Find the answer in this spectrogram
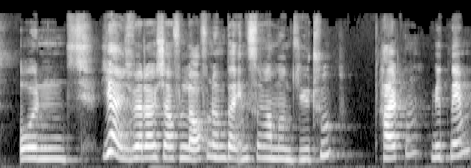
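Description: A woman talks at a moderate pace with a high-pitched voice. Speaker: fitness coach and podcaster. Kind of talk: casual solo podcast talk. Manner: casual, chatty.

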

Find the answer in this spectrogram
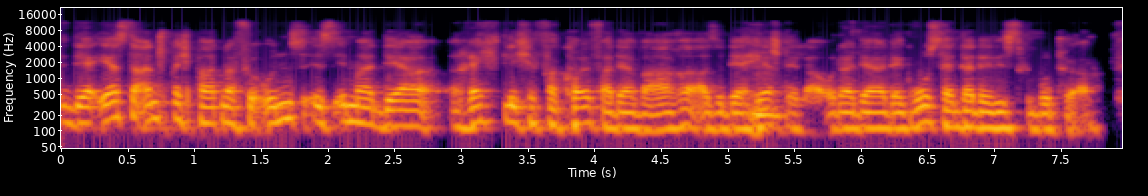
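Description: A man speaks at a medium pitch in a dark, mellow, somewhat breathy tone. His pace is moderate with hardly any pauses, very even loudness and ordinary pitch variation. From Germany, Paderborn (Westphalia). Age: 40s. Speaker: startup founder. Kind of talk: interview. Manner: hesitant, many fillers.

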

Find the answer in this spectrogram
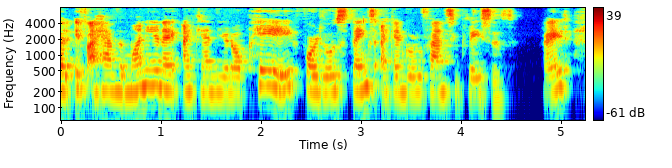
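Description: A woman speaks at a fairly quick pace. Her voice is somewhat breathy, and her intonation stays fairly even. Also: medium pitch for a woman. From India. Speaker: corporate sustainability executive. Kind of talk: interview.

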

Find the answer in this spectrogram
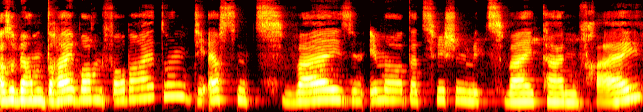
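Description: A woman's high-pitched voice comes through over a quiet background. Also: ordinary pitch variation, fairly slow pace, hardly any pauses. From French-speaking Switzerland. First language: French (speaking German). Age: young. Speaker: professional footballer. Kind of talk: casual interview.

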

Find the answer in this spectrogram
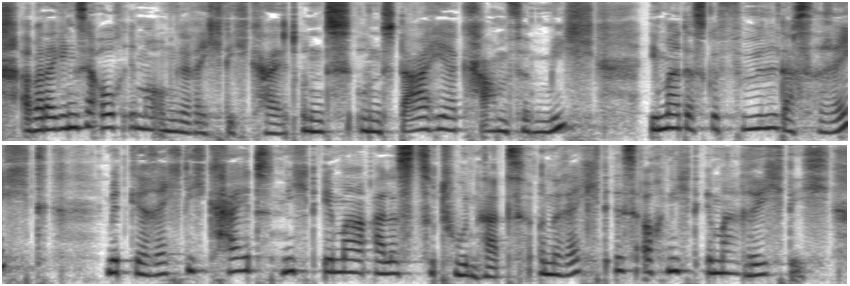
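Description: Somewhat breathy, dark, mellow tone from a woman with a fairly high pitch. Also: ordinary pitch variation, fairly slow pace. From Germany. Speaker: legal scholar. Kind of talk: interview. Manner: halting.

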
